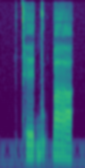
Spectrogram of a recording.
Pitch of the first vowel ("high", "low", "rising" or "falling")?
low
